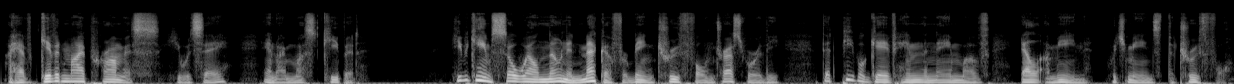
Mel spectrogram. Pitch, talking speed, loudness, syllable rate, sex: 105 Hz, 185 wpm, -21 LUFS, 4.9 syllables/s, male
